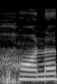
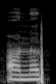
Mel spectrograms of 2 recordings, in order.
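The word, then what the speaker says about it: honour: तो हम इसको हॉनर नहीं पढ़ते हैं, हम क्या पढ़ते हैं, इसको ऑनर पढ़ते हैं।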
